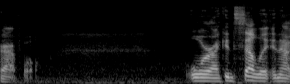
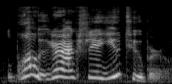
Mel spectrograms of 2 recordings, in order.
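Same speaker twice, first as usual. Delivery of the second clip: high-pitched mock amazement; imitated wowed employee, voice jumping up; imitated impressed reaction; 9 semitones higher, 4 dB louder than usual. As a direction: gush like an awed shop assistant. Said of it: "she was just immediately imp-, impressed".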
